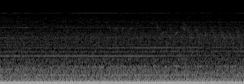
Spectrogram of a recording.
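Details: 1996 Toyota Cresta (JZX100) after fuel pump replacement fixing crank-no-start: deep, even rumble holds steady with no misses, knocks or stumbles; engine running normally.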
